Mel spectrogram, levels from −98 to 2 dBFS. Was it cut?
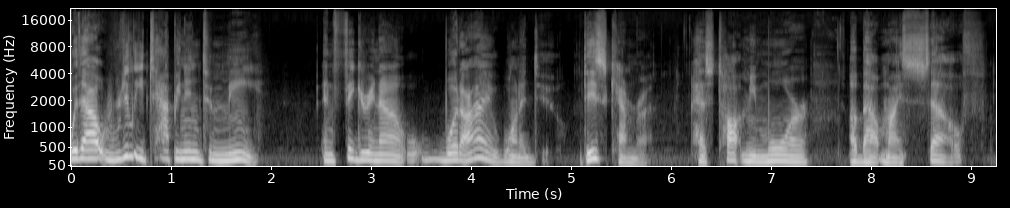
yes; 2 cuts; at 3.5 s, 4.9 s

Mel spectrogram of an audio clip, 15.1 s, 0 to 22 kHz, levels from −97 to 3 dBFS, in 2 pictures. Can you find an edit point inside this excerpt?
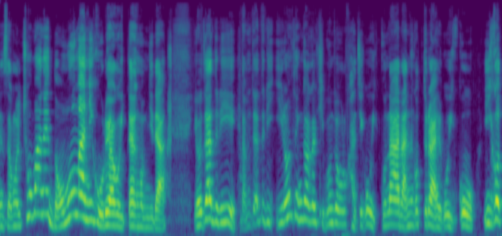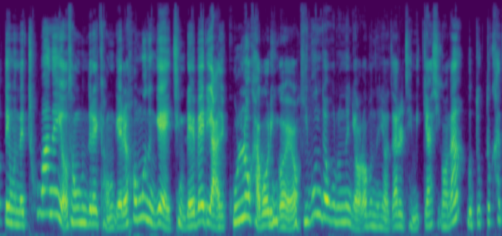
yes; 3 cuts; at 2.6 s, 3.7 s, 12.1 s

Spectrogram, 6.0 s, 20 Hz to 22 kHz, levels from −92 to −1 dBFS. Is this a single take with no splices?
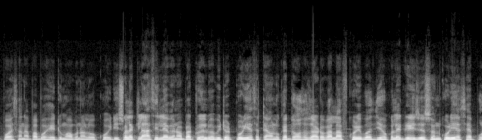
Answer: no; 1 cut; at 1.5 s

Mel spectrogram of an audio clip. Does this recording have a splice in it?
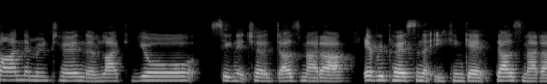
no; 0 cuts

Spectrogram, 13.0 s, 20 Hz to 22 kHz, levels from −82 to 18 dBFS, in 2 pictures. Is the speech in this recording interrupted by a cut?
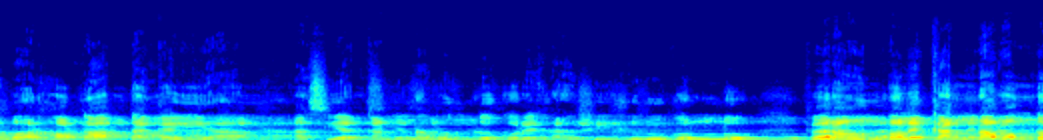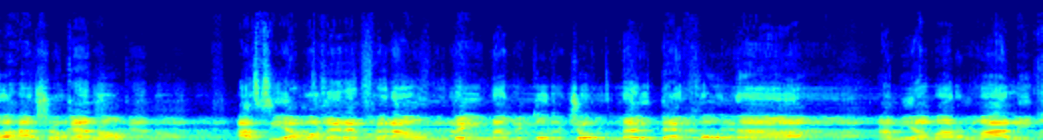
no; 0 cuts

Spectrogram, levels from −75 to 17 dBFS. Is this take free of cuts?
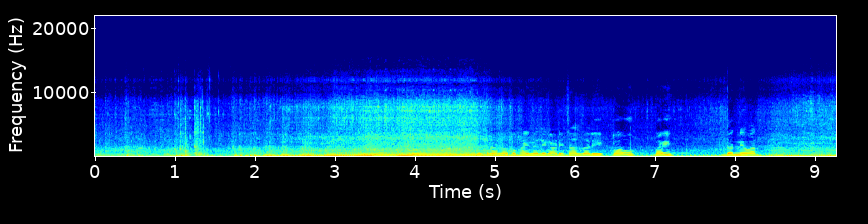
yes; 0 cuts

